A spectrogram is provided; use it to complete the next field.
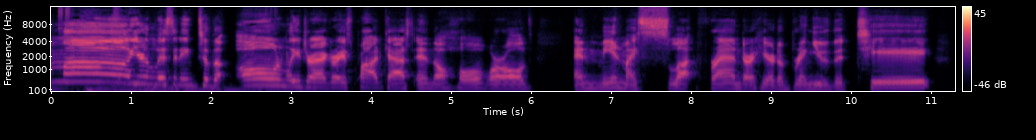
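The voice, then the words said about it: Australian accent. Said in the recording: “enjoy me accent ... Want me speaking Aussie?”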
